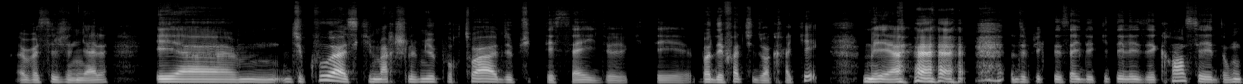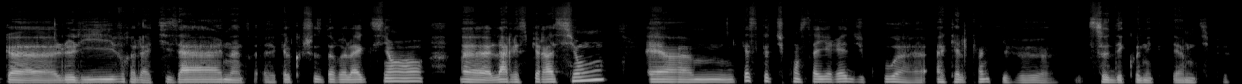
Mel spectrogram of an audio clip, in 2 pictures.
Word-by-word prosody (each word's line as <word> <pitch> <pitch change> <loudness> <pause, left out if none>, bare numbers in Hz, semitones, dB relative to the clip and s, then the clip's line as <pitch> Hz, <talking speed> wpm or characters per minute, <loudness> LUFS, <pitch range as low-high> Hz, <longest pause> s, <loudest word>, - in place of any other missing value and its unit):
Ah 105 - -4
bah 105 0 0
c'est 110 +2 -4
génial. 105 0 -1 0.5
Et 125 0 +7
hem 120 -1 +3
du 125 +2 -3
coup, 200 - +1
heu, 155 - +10
ce - - -4
qui 125 - -9
marche 120 +1 0
le 120 -2 -2
mieux 130 +1 0
pour - - -12
toi 135 -3 +6
depuis 110 -2 -6
que - - -49
tu - - -3
essayes 105 -1 -2
de 90 -1 -7
quitter 100 -2 -8
bah 120 - +4
des 110 -1 +3
fois 130 +3 0
tu 110 - -11
dois 100 -3 -2
craquer - - -5 0.4
mais, 130 -3 +5
heu, 125 +1 +9 1.1
depuis 120 +1 -5
que - - -21
tu 120 - -1
essayes 125 +1 -1
de 115 0 -2
quitter 130 +1 -4
les 120 -2 -1
écrans, 165 +10 +1
c'est 125 -7 -1
donc, 110 +2 -4
heu, 100 -1 +1
le 110 +2 0
livre, 115 +2 -3
la 100 -2 -5
tisane, 110 0 -1
un 100 -1 -3
tr - - -25 0.3
quelque 110 - -7
chose 120 -4 -7
de 115 - -4
relaxant, 145 +7 -1 0.4
heu, 110 -3 +3
la 120 +3 +2
respiration 130 - -1 0.5
et - - +1
hem, 115 -1 0 0.2
qu'est-ce 170 -1 -5
que 155 - -5
tu - - -9
conseillerais 125 0 -3
du 115 -3 -12
coup, 125 0 -7
heu, 100 -2 -8
à 115 -2 -4
quelqu'un 120 +2 -6
qui 100 - -12
veut, 100 +1 -9
heu, 85 0 -16 0.3
se - - -2
déconnecter 100 -1 -7
un 100 -1 -6
petit - - -17
peu? - - -21
115 Hz, 175 wpm, -26 LUFS, 105-125 Hz, 1.1 s, heu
